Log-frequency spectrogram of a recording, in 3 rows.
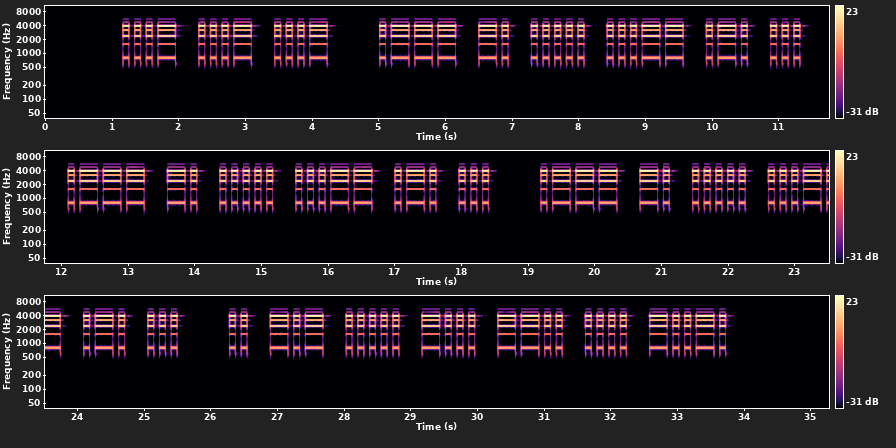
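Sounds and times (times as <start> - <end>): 
CW beacon identifier in Morse code: 1.2 - 4.3, 5.0 - 11.4, 12.1 - 18.4, 19.2 - 25.6, 26.3 - 33.8.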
